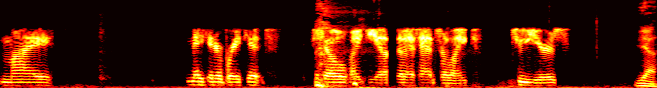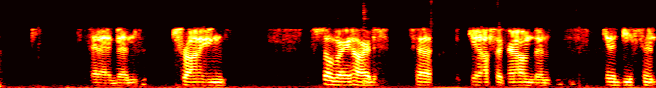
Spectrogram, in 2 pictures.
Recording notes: A phone call that he wasn't expecting. In studio again.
